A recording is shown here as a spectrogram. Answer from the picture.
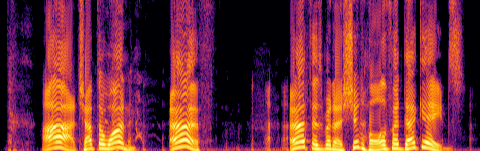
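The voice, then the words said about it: Theatrical old-timey narrator voice. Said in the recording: “should I do it in like a narrator voice? ... I would do it in like the ragtime voice.”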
